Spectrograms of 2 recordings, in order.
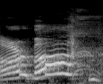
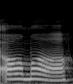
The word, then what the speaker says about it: Armagh: Armagh. It took me a long time to pronounce it like that. I used to call it Armagh, and everyone said it was wrong.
